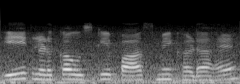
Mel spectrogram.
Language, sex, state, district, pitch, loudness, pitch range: Hindi, male, Punjab, Fazilka, 230 Hz, -15 LUFS, 220-235 Hz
